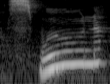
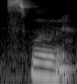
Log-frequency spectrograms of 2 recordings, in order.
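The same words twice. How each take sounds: First: Swoon. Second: Second swoon dropped low and soft. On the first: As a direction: swoon swooped up high. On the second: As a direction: let the word swoon sink low and quiet. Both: Shown as a demonstration. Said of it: "Like, oh".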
